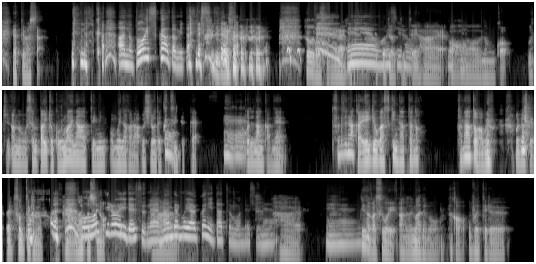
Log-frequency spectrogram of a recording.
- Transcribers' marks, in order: laughing while speaking: "え、なんかあの、ボーイスカウトみたいですね"; other background noise; laughing while speaking: "偉大な"; chuckle; laugh; laughing while speaking: "思い 思いますけどね"; laughing while speaking: "いや、もう、面白いですね"
- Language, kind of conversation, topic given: Japanese, unstructured, 昔の家族旅行で特に楽しかった場所はどこですか？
